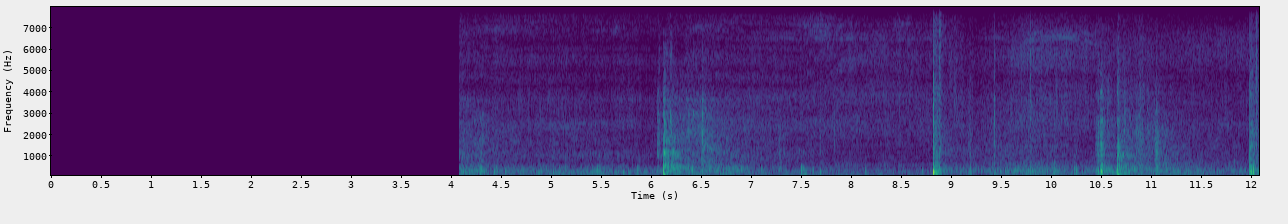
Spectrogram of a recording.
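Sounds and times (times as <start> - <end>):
firework bangs: 4.1 - 12.0
firework crackling: 4.1 - 12.0.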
